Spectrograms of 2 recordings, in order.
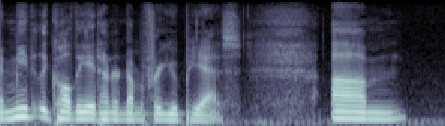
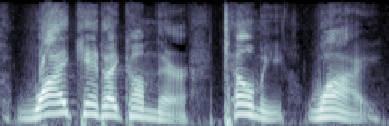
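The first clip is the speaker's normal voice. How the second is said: "Why" hit hard, each word slow and separate; slow, forceful insistence; slow demand; 5 dB louder, slower than usual. Retold or imitated. Retold angry phone demand.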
